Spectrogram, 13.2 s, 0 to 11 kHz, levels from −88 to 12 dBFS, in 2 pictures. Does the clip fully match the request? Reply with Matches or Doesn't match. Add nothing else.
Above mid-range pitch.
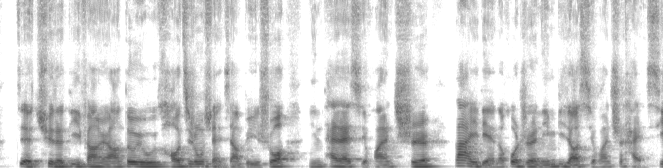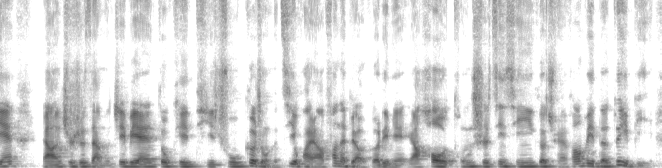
Doesn't match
